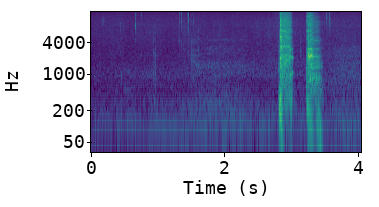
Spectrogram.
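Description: A person coughing twice, loudly and close to the microphone, about half a second apart near the end.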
